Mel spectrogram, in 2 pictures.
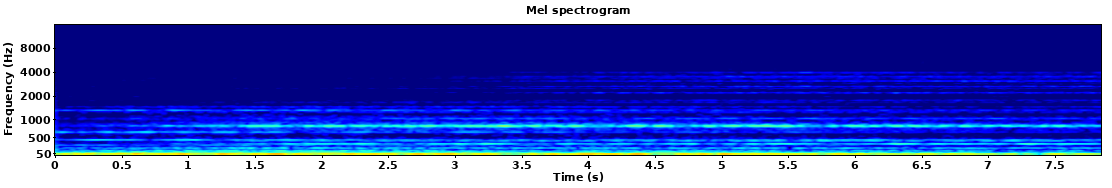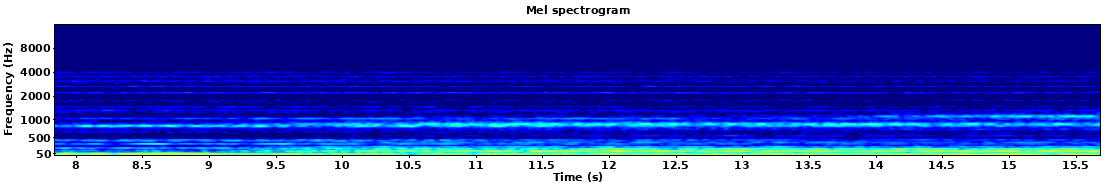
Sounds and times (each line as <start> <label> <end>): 0.0 Drums 15.6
